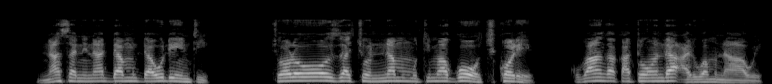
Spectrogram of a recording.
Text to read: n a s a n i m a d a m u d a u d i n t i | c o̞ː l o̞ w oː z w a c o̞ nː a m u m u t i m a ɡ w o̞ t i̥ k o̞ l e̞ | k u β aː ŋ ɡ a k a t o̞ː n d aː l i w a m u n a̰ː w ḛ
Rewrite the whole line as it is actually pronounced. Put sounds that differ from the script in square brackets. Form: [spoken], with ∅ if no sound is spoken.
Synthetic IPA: n a s a n i [n] a d a m u d a u d i n t i | c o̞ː l o̞ w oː z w a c o̞ nː a m u m u t i m a ɡ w o̞ [c] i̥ k o̞ l e̞ | k u β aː ŋ ɡ a k a t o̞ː n d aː l i w a m u n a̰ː w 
